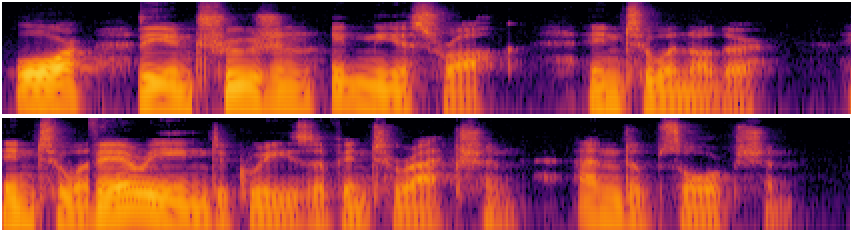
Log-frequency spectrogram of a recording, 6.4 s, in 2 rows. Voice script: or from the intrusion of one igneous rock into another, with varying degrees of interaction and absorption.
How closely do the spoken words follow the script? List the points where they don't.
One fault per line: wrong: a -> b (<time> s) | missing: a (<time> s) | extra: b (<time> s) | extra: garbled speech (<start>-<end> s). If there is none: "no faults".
missing: from (0.3 s)
missing: of one (1.2 s)
wrong: with -> into (3.2 s)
